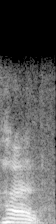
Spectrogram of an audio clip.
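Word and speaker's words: گھر: When these two letters are joined together, we pronounce gh, gh, like ghar.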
